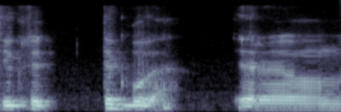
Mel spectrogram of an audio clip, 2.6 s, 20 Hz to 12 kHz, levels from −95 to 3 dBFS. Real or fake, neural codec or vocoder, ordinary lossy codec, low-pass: real; none; AAC, 64 kbps; 9.9 kHz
